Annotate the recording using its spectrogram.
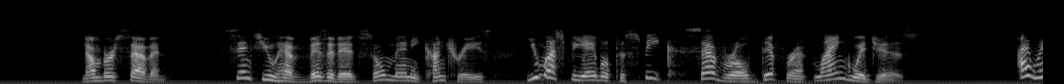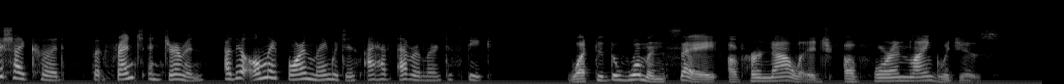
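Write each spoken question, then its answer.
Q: What did the woman say of her knowledge of foreign languages?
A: She speaks only French and German.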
